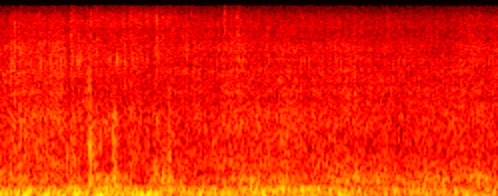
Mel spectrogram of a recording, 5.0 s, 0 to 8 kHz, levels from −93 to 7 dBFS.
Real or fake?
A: real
